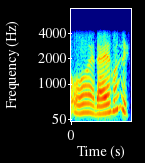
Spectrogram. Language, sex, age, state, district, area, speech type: Assamese, female, 30-45, Assam, Lakhimpur, rural, conversation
